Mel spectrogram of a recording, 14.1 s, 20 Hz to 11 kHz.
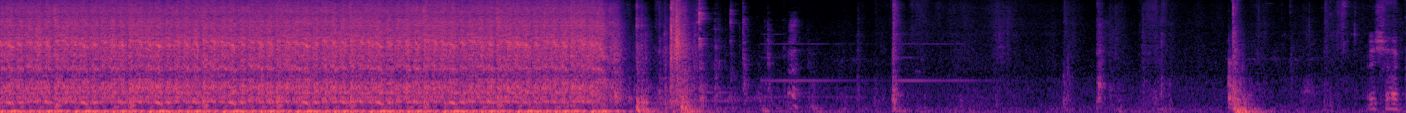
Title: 540i cranking after rebuild (oil pump prime)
